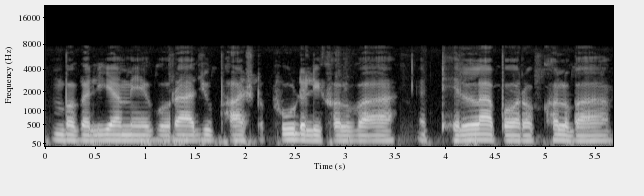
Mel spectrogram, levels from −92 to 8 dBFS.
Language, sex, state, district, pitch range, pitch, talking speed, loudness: Bhojpuri, male, Uttar Pradesh, Deoria, 110-120 Hz, 115 Hz, 135 wpm, -16 LUFS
